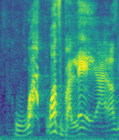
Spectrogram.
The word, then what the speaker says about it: ballet: like ballet but it's it's spelled ballet I don't know why why is that so the T silent T silent yeah so how does your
